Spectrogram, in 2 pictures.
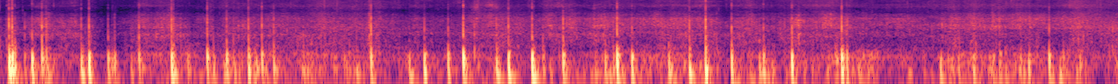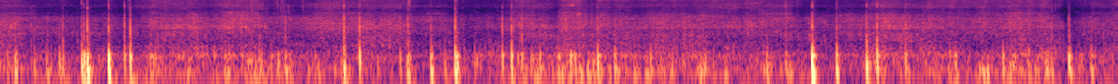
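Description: A flat blue plastic bubble wrap envelope with air-filled bubbles is tapped and scratched with long painted nails. The result is a steady stream of soft, dull, low taps with very short decay, mixed with faint rustling scratches and little bright content.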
